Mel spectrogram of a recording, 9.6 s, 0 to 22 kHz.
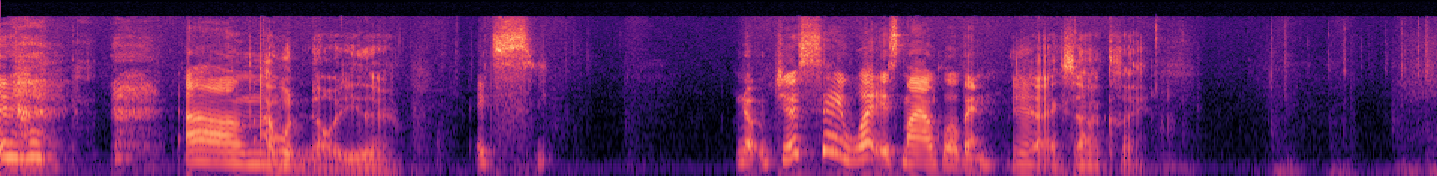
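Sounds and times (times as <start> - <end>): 
speech: 0.0 - 0.4, 1.2 - 3.7, 4.9 - 7.8
computer keyboard typing: 7.5 - 9.5.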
